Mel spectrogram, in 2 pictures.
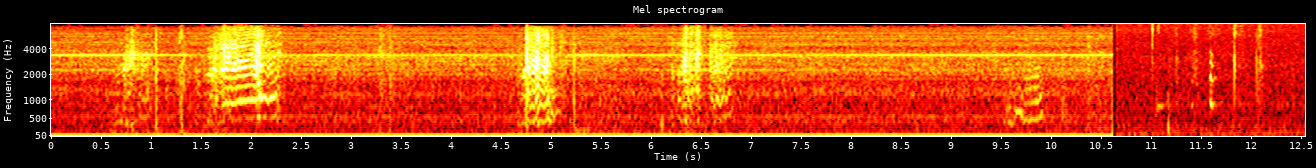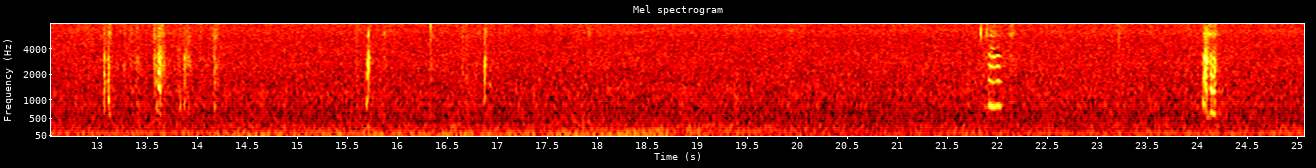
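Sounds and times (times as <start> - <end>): cat yowling: 0.6 - 2.4, 4.6 - 5.2, 6.2 - 6.9, 9.5 - 10.0, 24.0 - 24.3.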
